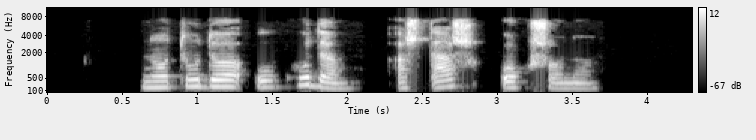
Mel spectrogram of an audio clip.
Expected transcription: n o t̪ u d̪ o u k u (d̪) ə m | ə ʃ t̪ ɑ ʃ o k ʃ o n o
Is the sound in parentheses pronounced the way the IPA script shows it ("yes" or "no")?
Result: yes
